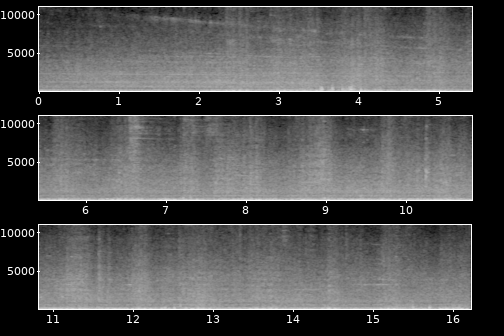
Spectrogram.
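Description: Norfolk Southern double-stack intermodal freight train rolling past: a steady loud rumble of wheels on rail, with repeated clicks as the wheels cross rail joints and a deeper hum over the first few seconds.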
